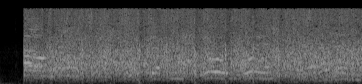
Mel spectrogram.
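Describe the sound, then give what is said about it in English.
A large crowd at a speech cheers and roars in a loud, steady wash of noise that starts abruptly and carries on unbroken for several seconds, with scattered voices blurred into the din. “And listen to the crowd. They're loving it.”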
